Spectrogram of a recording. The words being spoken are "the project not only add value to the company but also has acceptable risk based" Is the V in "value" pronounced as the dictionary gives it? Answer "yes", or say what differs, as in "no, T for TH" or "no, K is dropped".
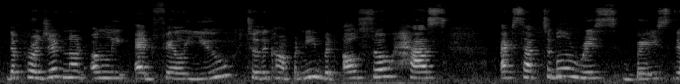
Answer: no, F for V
